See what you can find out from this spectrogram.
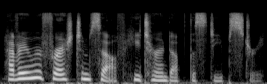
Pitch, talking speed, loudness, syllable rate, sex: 215 Hz, 200 wpm, -18 LUFS, 5.7 syllables/s, female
